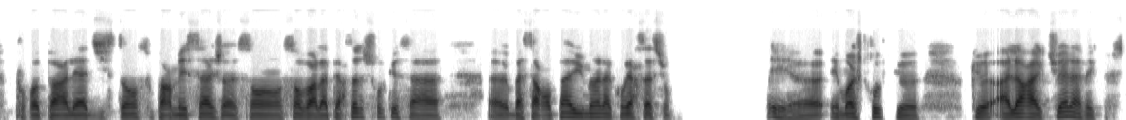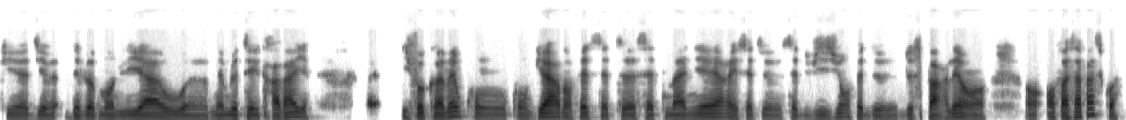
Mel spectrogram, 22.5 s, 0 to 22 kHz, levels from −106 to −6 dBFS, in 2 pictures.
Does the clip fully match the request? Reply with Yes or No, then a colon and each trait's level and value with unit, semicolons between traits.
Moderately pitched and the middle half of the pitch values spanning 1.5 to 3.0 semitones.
No: low, 105 Hz; narrow, 2.6 semitones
